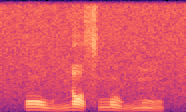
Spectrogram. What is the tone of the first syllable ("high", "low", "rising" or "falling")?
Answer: falling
